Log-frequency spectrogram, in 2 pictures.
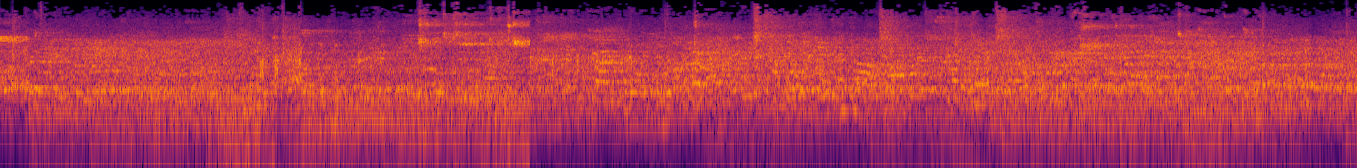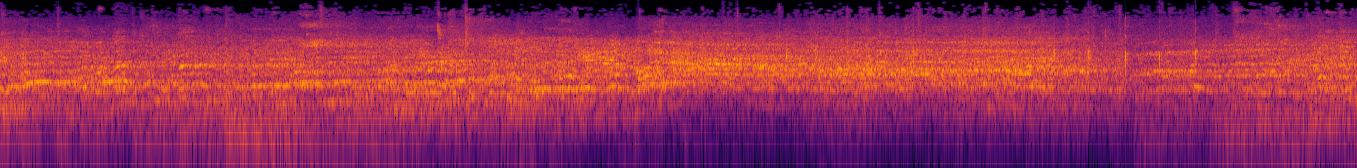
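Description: A crowd cheers and chatters loudly in an echoing gym.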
